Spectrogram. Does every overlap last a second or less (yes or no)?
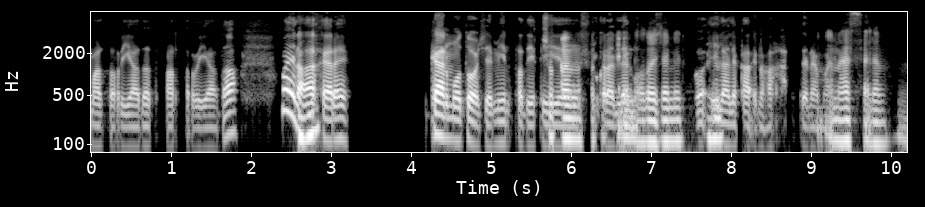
no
